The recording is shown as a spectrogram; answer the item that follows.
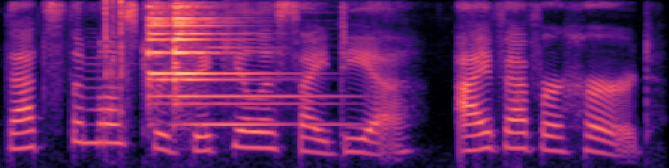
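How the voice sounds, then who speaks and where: A woman language teacher slowly repeating scripted lines for shadowing practice, enunciating each one with care. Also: fairly high pitch, sing-song, background noise. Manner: careful, deliberate enunciation.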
